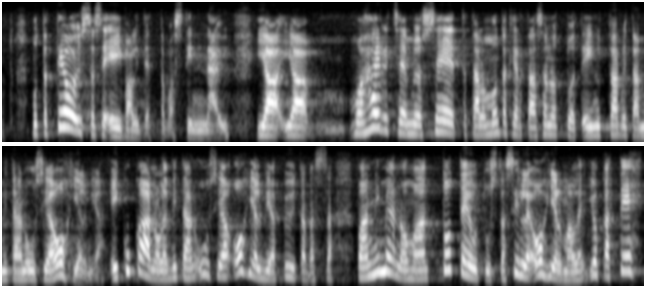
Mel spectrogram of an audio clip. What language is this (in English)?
Finnish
